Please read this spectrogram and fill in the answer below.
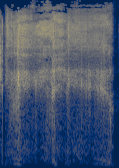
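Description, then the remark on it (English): Paper crinkles and rustles continuously for under two seconds, a crisp, crackly sound like a newspaper being ruffled, then it stops abruptly. No one speaks. “I just ruffle, ruffle, newspaper.”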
